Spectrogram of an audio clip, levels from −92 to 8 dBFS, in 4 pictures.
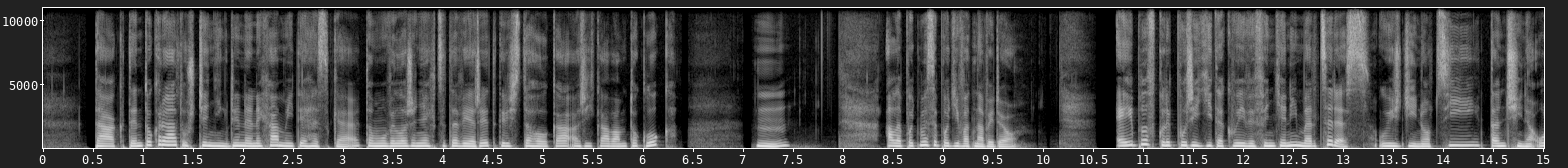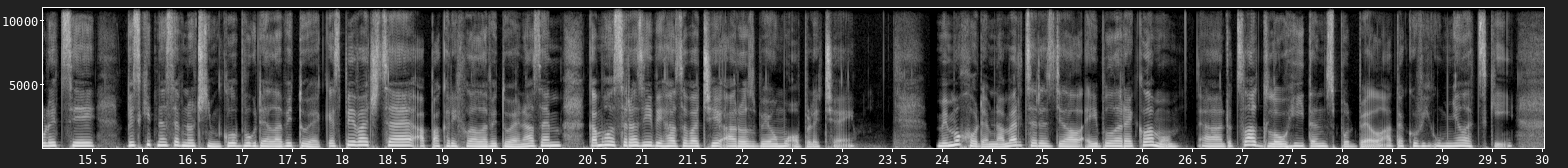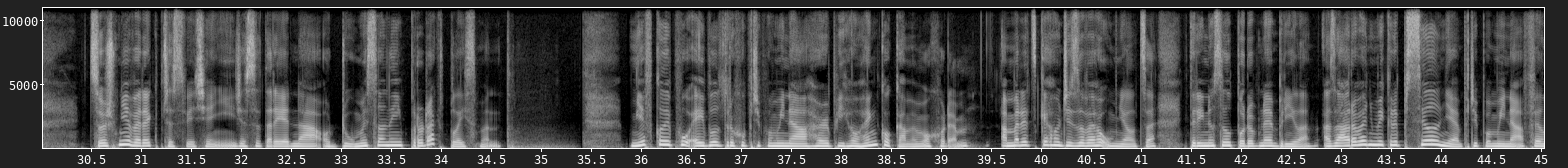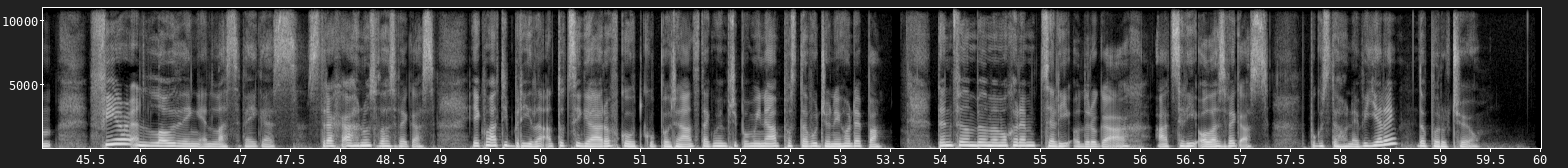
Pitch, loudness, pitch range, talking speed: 200 Hz, -12 LUFS, 180-225 Hz, 160 wpm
